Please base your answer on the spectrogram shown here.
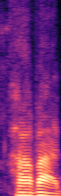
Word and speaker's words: Chabad: Habad. Oh, Kabad. Havad spelled with a C. Chabad.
